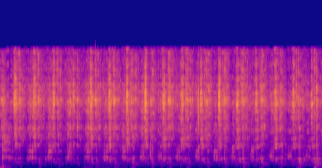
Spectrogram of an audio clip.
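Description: Wire whisk beating in a stainless steel bowl, its metal wires scraping and clicking against the bowl in a quick, even rhythm, as soy cream is stirred into melted chocolate.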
